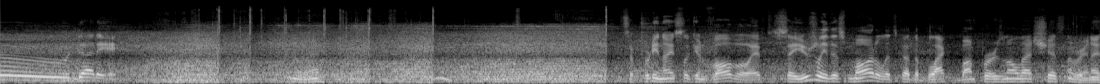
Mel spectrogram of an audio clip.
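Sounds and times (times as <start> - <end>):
jet engine roar: 0.0 - 11.0.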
